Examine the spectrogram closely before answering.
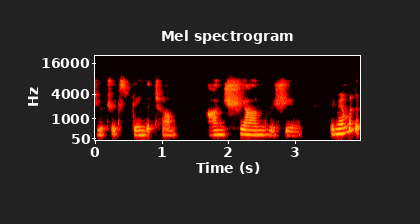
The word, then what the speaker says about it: ancien: to explain the term anshan regime remember the pronunciation is anshan it's a french pronunciation regime angshan means ancient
